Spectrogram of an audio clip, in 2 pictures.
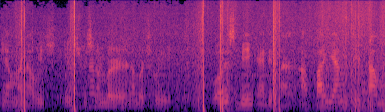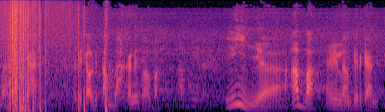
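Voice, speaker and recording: A man's voice: mid-range voice, big pitch swings, normal speed. A young male English teacher with an Indonesian accent, teaching a class, switching between Indonesian and English and coaxing answers with questions. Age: young adult. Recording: noisy classroom recording.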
